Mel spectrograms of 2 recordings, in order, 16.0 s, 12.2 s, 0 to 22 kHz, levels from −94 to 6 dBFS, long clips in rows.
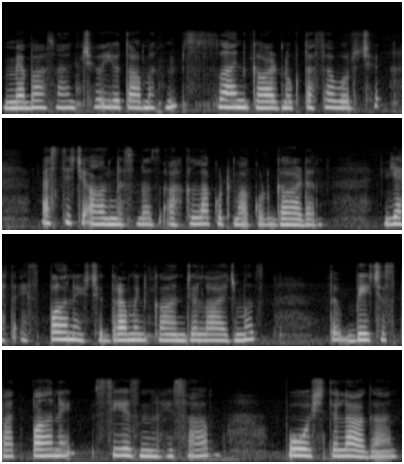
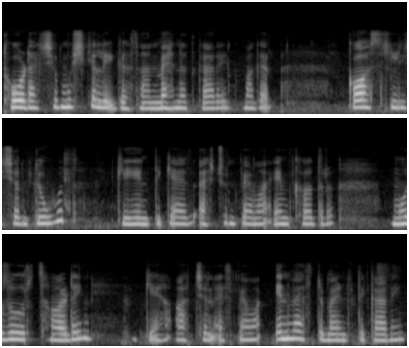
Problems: constant background noise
